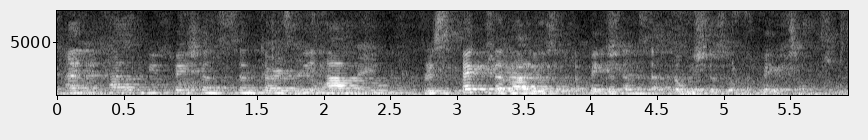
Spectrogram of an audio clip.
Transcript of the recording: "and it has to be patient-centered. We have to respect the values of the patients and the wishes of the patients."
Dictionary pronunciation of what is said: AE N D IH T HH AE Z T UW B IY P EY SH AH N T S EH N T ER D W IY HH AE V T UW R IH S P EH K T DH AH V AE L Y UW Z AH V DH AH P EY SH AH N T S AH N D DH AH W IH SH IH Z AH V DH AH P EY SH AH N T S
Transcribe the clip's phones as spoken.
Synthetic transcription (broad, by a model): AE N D IH T HH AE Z T UW B IY P EY SH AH N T S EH N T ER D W IY HH AE V T UW R IH S P EH K T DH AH V AE L Y UW Z AH V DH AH P EY SH AH N T S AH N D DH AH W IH SH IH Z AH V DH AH P EY SH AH N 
